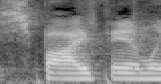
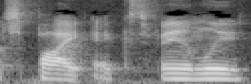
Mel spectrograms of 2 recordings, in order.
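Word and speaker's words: Spy × Family: And also, for those of you that don't know, you don't pronounce the X. It's Spy Family, not Spy X Family.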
